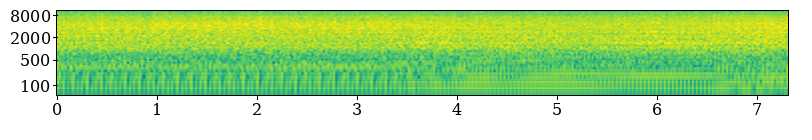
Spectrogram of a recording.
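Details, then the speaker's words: John Deere snowblower with a Briggs & Stratton Snow Series engine, after warm-up with a new HIPA carburetor replacing one that sputtered rich at full throttle: a steady single-cylinder chug rising cleanly to a smooth full-throttle note. Normal running. "runs okay so our test run was good"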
